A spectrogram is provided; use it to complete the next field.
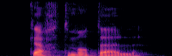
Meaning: mind map
- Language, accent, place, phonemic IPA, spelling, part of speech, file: French, France, Lyon, /kaʁ.t(ə) mɑ̃.tal/, carte mentale, noun, LL-Q150 (fra)-carte mentale.wav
